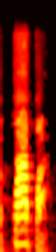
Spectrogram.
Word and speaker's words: papa: did you say la Papa remember you stress that first syllable to say that it's a potato and if you stress the second syllable you're saying that it's your father okay how about this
